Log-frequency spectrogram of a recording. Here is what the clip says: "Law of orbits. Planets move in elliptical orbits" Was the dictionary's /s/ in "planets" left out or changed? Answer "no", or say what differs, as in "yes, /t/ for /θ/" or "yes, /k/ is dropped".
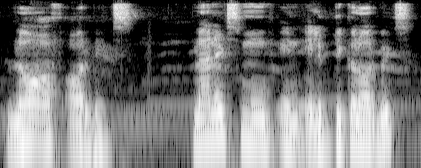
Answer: no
